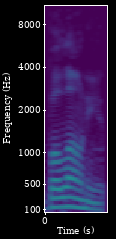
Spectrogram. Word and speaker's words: bologna: That's bologna. Oh, excuse me, baloney it's pronounced.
